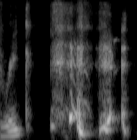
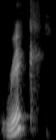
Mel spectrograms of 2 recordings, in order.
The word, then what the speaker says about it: Riq: It just says Reek. Can't mess that up. Well, I guess how else could you pronounce Reek? Rick? Like if you saw RIQ, like I would just yeah. You say Rick, man.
